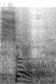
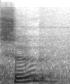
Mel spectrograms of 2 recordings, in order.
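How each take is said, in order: First: The word is said the same as 'so'. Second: The word is said the way it is spelled. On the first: The speaker calls it right. "We say sew. They sound the same" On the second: The speaker calls it wrong. "you said it the way it looks, which is sew"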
